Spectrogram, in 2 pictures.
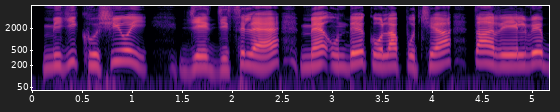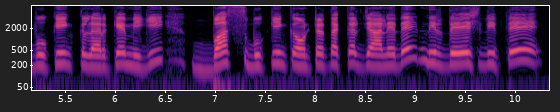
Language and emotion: Dogri, happy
